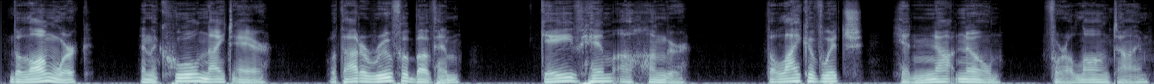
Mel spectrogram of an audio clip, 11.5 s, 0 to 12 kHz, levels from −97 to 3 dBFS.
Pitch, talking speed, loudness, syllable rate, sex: 105 Hz, 150 wpm, -19 LUFS, 4.0 syllables/s, male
